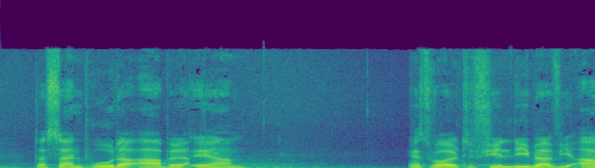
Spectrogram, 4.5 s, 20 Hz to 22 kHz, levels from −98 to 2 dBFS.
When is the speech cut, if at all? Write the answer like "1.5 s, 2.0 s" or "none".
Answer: 1.4 s, 3.2 s

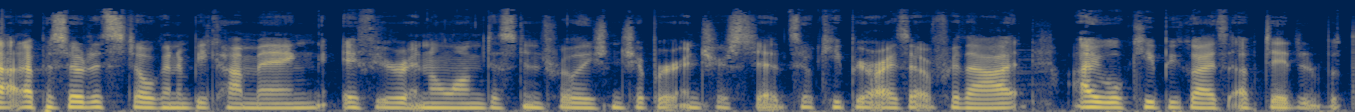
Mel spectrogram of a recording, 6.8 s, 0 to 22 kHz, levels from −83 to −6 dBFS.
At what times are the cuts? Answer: 5.3 s

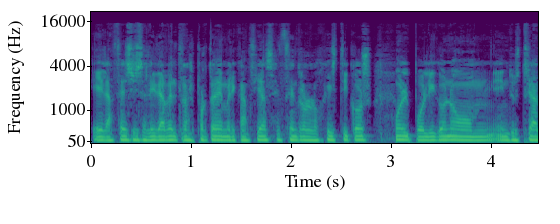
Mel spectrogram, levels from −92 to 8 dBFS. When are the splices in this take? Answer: 3.0 s

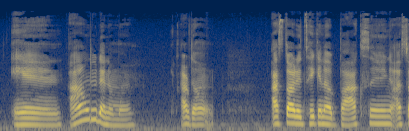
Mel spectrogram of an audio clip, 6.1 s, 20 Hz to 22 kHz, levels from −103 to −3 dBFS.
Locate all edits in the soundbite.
1.0 s, 1.3 s, 2.8 s

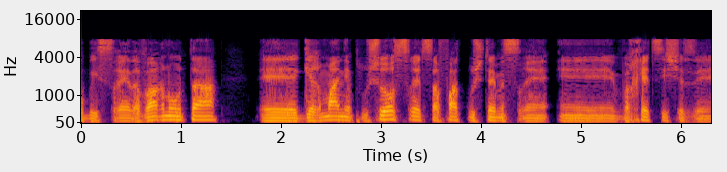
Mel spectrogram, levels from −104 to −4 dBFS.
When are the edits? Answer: none

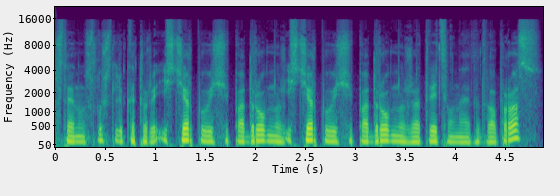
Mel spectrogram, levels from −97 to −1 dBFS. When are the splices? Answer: 2.3 s

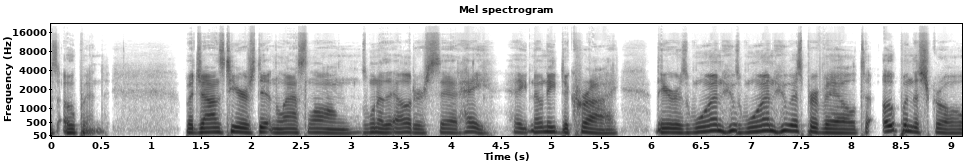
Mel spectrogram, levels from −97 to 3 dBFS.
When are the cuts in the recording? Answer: 3.1 s, 6.8 s

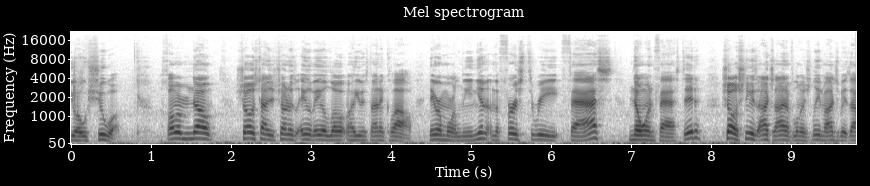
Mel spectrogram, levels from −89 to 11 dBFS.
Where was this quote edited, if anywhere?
8.8 s

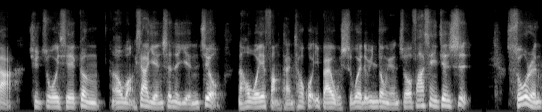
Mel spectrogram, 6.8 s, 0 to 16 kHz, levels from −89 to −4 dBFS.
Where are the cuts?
1.3 s

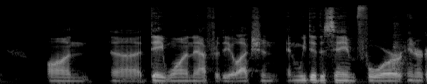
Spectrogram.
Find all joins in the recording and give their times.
none

